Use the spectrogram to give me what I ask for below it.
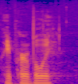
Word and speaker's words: hyperbole: I can't pronounce it. You know that word. Why are you being weird? – Ball. – Have you never seen this word before? – Hyperbole. – Yeah. – Yeah. It's hyperbole. It is.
